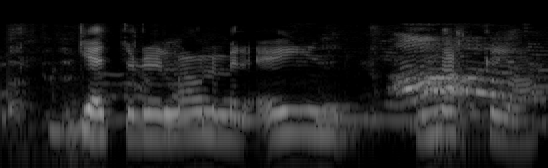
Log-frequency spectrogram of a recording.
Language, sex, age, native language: Icelandic, female, 8, Icelandic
